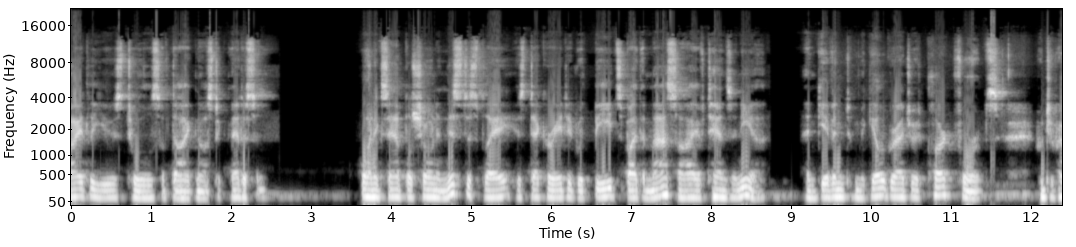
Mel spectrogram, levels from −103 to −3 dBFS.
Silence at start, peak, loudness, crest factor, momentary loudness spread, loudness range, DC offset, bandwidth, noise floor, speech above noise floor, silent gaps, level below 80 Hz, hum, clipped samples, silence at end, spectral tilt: 0 s; 0 dBFS; -11 LUFS; 12 dB; 6 LU; 2 LU; under 0.1%; 14 kHz; -53 dBFS; 42 dB; none; -46 dBFS; none; 1%; 0 s; -4.5 dB/octave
